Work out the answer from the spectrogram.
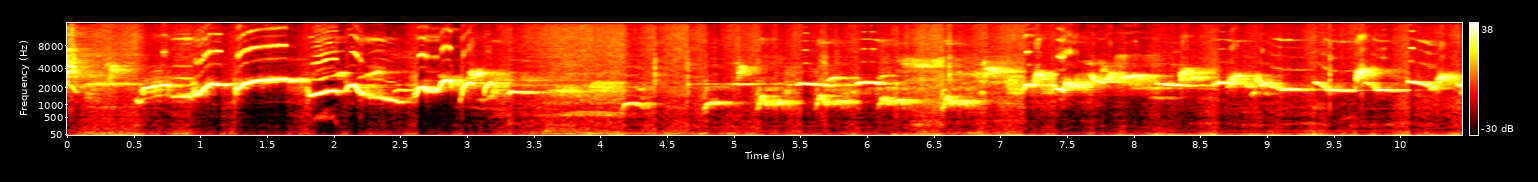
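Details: Varied song of white-rumped shama, used to stimulate a caged bird's territorial instinct: bright whistled notes leaping between pitches, quick rattling trills early on, then dense overlapping whistles and chirps.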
